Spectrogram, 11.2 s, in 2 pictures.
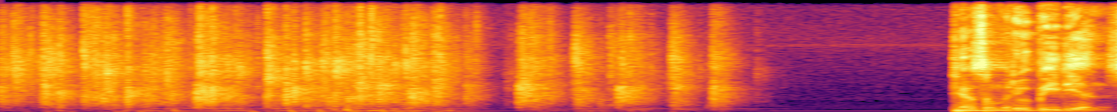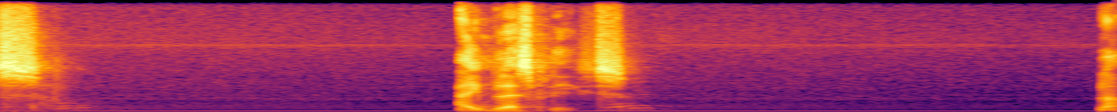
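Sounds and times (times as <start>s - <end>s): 
audience clapping hands: 0.0s - 4.0s
speech: 4.9s - 5.9s, 7.9s - 8.8s.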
